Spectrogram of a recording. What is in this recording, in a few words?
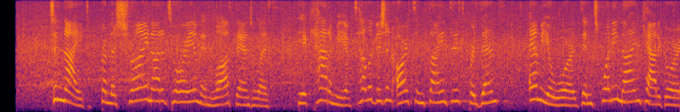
Show and Stadium Announce; show and stadium announcers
